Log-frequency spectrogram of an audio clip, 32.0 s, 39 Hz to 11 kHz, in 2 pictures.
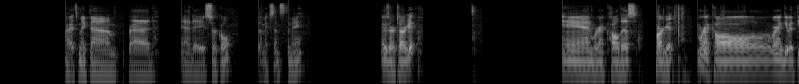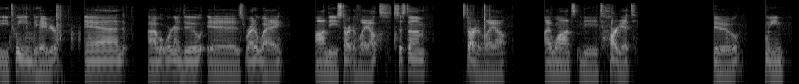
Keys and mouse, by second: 1.2-2.4 drag, 6.7-8.2 drag, 10.1 shift+click, 11.4 click, 12.4 click, 12.8-13.9 typing, 14.8 click, 15.7 click, 16.4-17.1 typing, 18.5 drag, 20.4 click, 21.8 click, 24.4 click, 24.6 click, 24.9-26.1 typing, 26.8 click, 27.8 click.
